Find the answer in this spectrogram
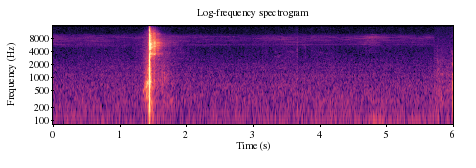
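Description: A golf driver striking a ball off the tee, once, about a second and a half in: a single sharp crack with a brief high ring.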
